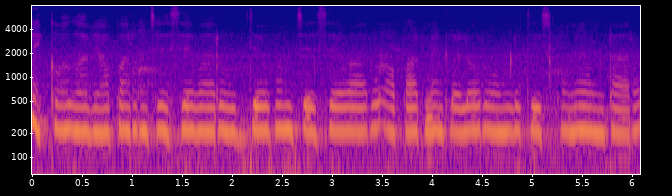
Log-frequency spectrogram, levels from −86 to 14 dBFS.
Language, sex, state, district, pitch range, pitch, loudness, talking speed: Telugu, female, Andhra Pradesh, Chittoor, 205-215 Hz, 210 Hz, -26 LUFS, 90 wpm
